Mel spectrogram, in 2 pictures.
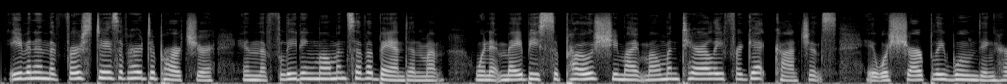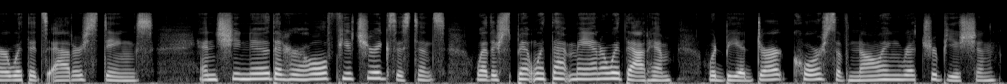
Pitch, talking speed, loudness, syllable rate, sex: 225 Hz, 170 wpm, -17 LUFS, 5.1 syllables/s, female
